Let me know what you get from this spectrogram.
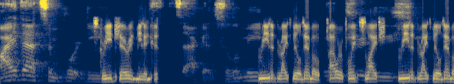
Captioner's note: screen reader narrating extremely rapidly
